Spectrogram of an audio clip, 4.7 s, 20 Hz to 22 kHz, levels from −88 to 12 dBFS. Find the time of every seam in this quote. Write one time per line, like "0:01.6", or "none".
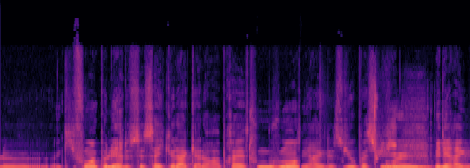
0:01.2
0:02.5
0:03.0
0:03.4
